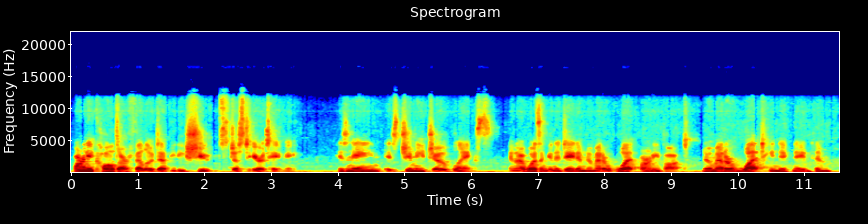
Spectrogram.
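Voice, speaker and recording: A woman volunteer reading a mystery novel aloud in steady first-person narration. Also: low-pitched, moderate pace, slight background noise, rough recording. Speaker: volunteer reader.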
